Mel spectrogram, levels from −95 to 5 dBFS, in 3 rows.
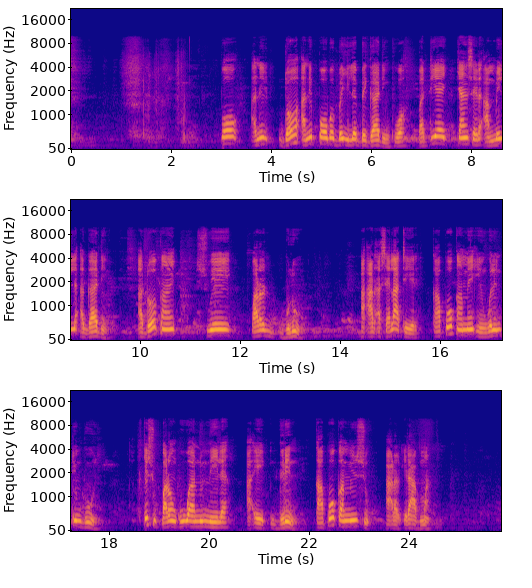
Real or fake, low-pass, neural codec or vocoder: real; 9.9 kHz; none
